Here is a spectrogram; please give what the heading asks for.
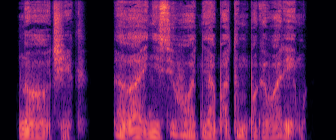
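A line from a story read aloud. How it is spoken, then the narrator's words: Whispered. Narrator (Russian): шепотом спросил он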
